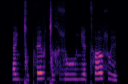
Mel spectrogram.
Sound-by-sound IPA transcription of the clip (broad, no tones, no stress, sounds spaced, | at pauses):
æ ʎ ɡ͡ǀ ʊ pʰ ɛ v ɡ͡ǀ ə˞ x z uː ʎ ɛ tʰ ʌː sʷ ɪ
